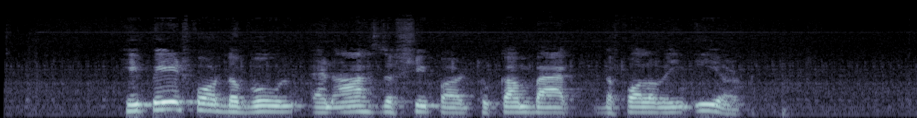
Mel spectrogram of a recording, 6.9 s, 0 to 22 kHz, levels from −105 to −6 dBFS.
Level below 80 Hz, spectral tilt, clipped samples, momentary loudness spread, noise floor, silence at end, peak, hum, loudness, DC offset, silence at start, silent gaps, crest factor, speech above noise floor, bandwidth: -74 dBFS; -9 dB/octave; under 0.1%; 12 LU; -70 dBFS; 1.35 s; -16 dBFS; none; -32 LUFS; under 0.1%; 0.95 s; none; 18 dB; 39 dB; 4.8 kHz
